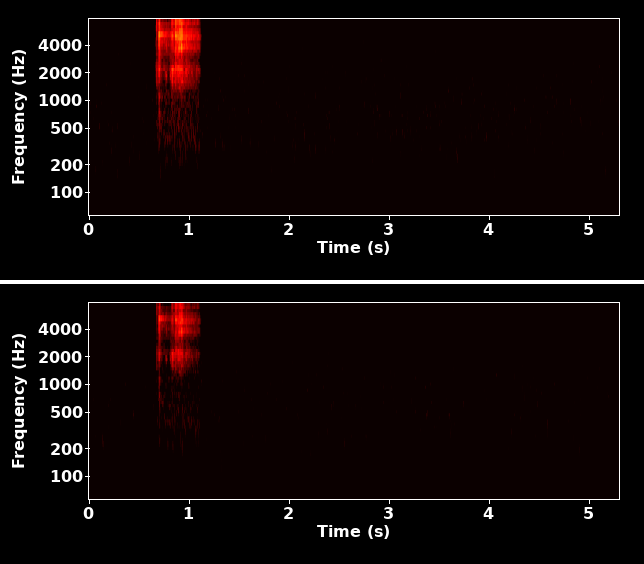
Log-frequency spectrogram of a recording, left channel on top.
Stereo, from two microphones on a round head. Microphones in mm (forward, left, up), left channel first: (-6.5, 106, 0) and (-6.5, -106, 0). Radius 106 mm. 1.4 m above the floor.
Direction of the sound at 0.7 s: 35° left (ahead or behind).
